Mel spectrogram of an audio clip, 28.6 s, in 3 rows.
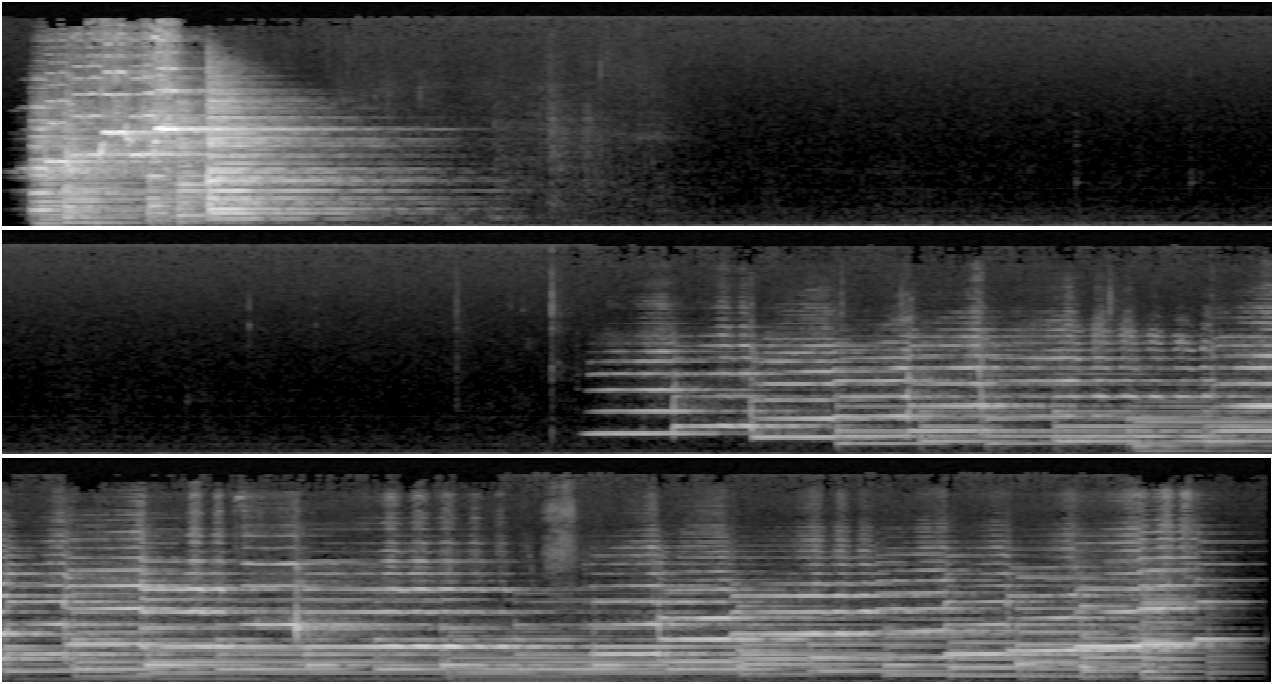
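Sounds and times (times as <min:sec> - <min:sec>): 
flute sonata in D major: 0:00.0 - 0:03.4, 0:13.9 - 0:28.5.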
